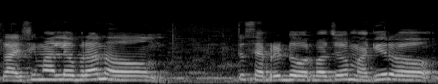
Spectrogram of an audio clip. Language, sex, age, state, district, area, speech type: Goan Konkani, male, 18-30, Goa, Tiswadi, rural, spontaneous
